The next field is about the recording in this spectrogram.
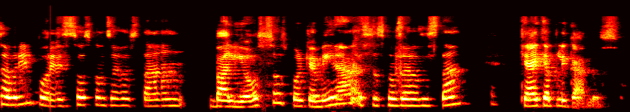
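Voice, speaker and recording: Mellow-voiced woman moderating a webinar. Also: a little high. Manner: formal, thanks the speaker and introduces the next part.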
